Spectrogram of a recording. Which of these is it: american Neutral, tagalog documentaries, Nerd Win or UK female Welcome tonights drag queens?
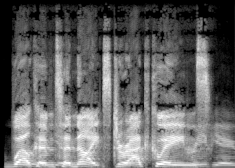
UK female Welcome tonights drag queens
